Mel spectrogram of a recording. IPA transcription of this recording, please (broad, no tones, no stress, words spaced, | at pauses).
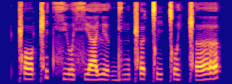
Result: ǁɔǁit sʲo sʲa lʲɐɡ dʲɐnǁœǀiǀoj ǁɐ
